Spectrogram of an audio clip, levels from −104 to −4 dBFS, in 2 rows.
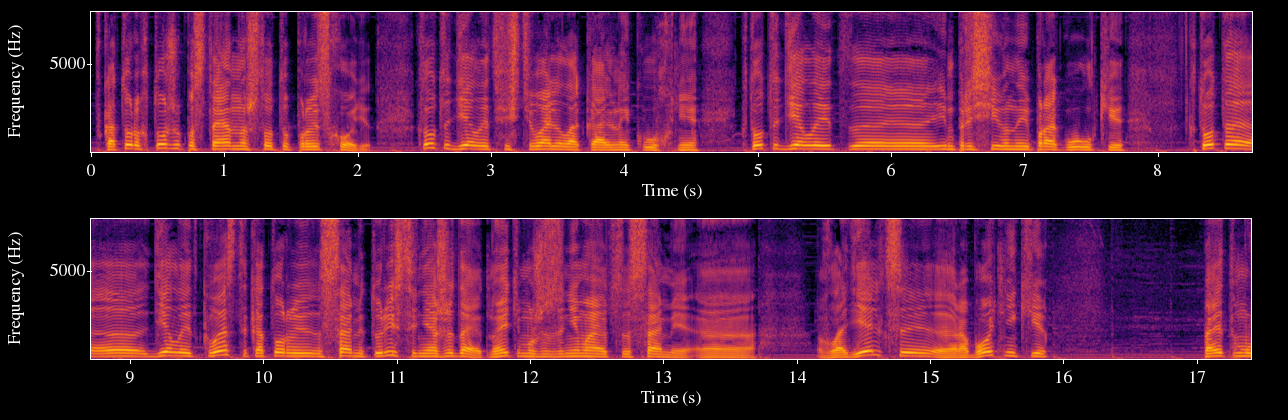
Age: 20-39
